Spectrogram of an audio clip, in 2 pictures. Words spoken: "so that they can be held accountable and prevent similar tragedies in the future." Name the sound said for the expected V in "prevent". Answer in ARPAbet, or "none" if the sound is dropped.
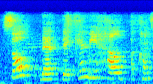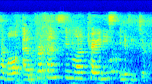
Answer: F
